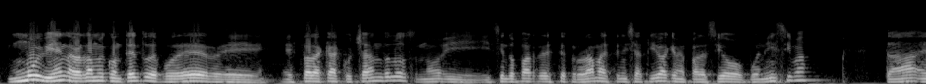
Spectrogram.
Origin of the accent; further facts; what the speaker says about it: La Ceiba, Atlántida, Honduras; yo soy de La Ceiba, de la costa norte de Honduras. Se llama la novia de Honduras.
